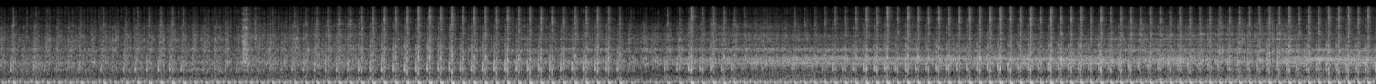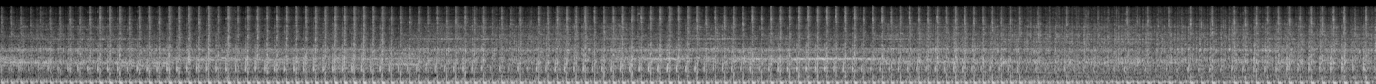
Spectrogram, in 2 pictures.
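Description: A single-cylinder tractor engine chugs loudly and rapidly close by.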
